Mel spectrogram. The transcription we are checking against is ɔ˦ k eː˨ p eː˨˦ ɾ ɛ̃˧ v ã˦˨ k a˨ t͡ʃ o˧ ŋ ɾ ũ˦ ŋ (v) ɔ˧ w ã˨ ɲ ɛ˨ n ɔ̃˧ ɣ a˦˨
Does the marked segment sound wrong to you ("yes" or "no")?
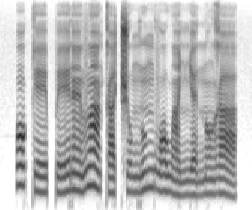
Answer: no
